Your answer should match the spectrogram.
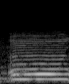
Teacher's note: इसको उच्चारण करने में और भी ज्यादा समय लगता है तो इसे हम प्लुत कहते हैं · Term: प्लुत स्वर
